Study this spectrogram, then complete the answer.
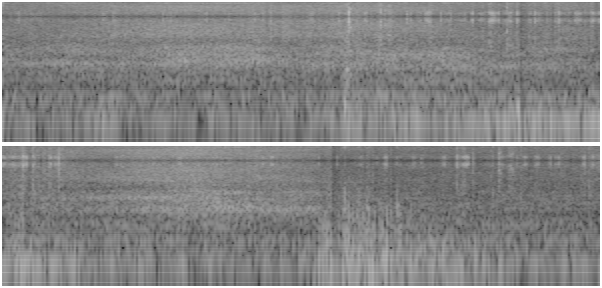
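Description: Cars pass by on the road with a rushing swell.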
